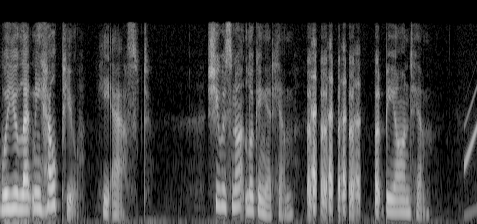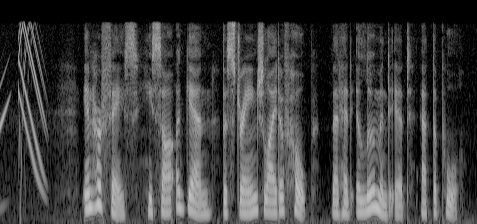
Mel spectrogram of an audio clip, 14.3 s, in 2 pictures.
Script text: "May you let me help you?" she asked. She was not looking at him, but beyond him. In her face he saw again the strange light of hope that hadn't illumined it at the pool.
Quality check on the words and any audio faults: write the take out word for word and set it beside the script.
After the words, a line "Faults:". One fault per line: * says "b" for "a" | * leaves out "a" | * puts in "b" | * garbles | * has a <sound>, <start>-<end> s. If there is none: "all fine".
"Will you let me help you?" he asked. She was not looking at him, but beyond him. In her face he saw again the strange light of hope that had illumined it at the pool.
Faults:
* says "Will" for "May"
* says "he" for "she"
* has a laugh, 4.6-5.4 s
* has a chirp, 7.0-7.9 s
* says "had" for "hadn't"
